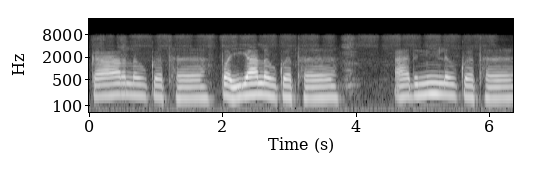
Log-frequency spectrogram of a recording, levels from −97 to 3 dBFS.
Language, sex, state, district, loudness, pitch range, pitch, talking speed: Bhojpuri, female, Uttar Pradesh, Ghazipur, -17 LUFS, 165-190 Hz, 175 Hz, 85 wpm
